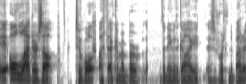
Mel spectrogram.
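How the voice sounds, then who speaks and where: A man with a plain, everyday voice and fairly low pitch speaks at a moderate pace, the sound dry and close with no echo, on a very clean recording with a silent background. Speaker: podcast host. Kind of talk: podcast intro and interview questions.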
